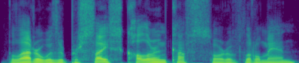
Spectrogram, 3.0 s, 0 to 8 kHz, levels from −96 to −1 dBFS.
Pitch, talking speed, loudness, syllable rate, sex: 120 Hz, 240 wpm, -21 LUFS, 6.1 syllables/s, male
